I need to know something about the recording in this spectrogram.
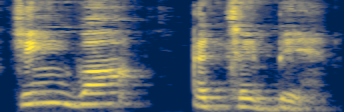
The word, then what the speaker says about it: Chinua Achebe: Chinua Achebe, pronounced it as Chinua Achebe.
